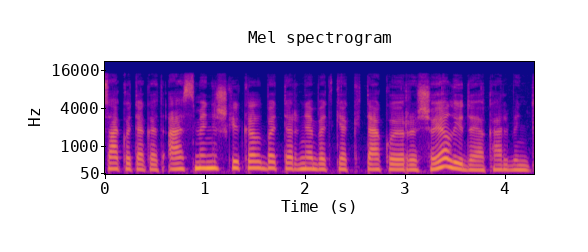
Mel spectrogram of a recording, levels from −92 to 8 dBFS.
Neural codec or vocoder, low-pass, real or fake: none; 14.4 kHz; real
